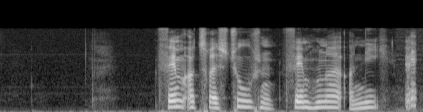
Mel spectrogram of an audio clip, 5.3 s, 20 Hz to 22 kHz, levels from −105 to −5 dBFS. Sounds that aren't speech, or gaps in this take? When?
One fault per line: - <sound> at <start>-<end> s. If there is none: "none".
- laugh at 5.1-5.2 s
